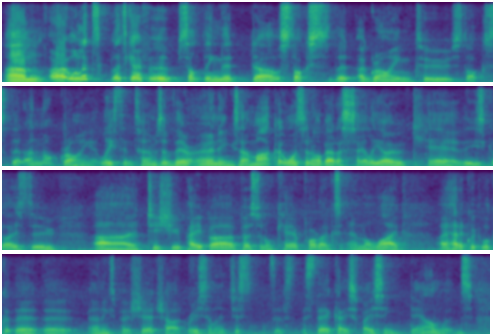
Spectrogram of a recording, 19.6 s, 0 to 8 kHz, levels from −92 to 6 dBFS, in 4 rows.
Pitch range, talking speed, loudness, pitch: 100-130 Hz, 210 wpm, -18 LUFS, 110 Hz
